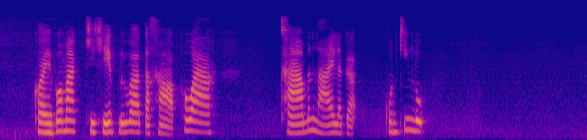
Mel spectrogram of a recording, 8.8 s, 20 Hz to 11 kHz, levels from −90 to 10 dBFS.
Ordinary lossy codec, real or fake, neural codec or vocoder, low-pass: none; fake; codec, 16 kHz, 1 kbps, X-Codec, WavLM features, trained on Multilingual LibriSpeech; 7.2 kHz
